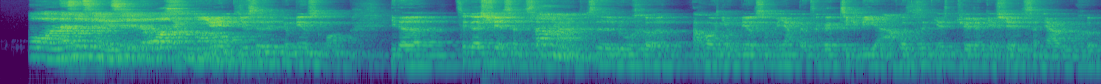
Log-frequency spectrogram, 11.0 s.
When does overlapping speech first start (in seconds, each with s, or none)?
0.6 s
